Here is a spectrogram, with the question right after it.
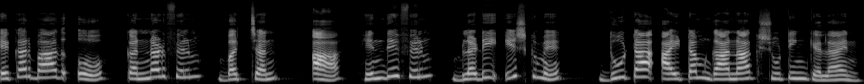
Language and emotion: Maithili, neutral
